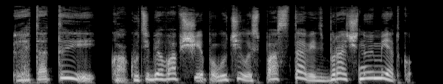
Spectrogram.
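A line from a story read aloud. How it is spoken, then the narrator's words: Angry growl. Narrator (Russian): гневно рыкнул лорд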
